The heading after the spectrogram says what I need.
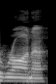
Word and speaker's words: Rana: I remember Rana because it rhymes with Donna.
